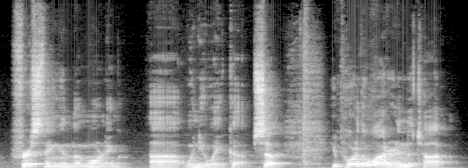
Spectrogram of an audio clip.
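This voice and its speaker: Audible room echo surrounds this speaker. He is a man talking at a fairly quick pace. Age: 60s. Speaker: product demonstrator, channel host. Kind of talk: tutorial. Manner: casual, many fillers.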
